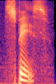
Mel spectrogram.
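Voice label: "space", US English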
